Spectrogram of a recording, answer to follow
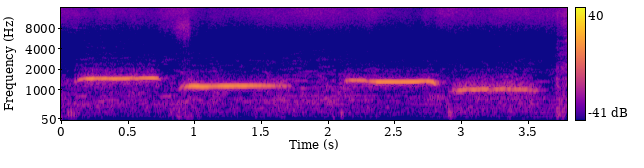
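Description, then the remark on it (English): A person whistles a chickadee call, a distinct four-note minor melody: four clear, pure notes in two high-then-lower pairs, each held steadily for about half a second, with no talking. “I would love to hear the call of a chickadee absolutely.”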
